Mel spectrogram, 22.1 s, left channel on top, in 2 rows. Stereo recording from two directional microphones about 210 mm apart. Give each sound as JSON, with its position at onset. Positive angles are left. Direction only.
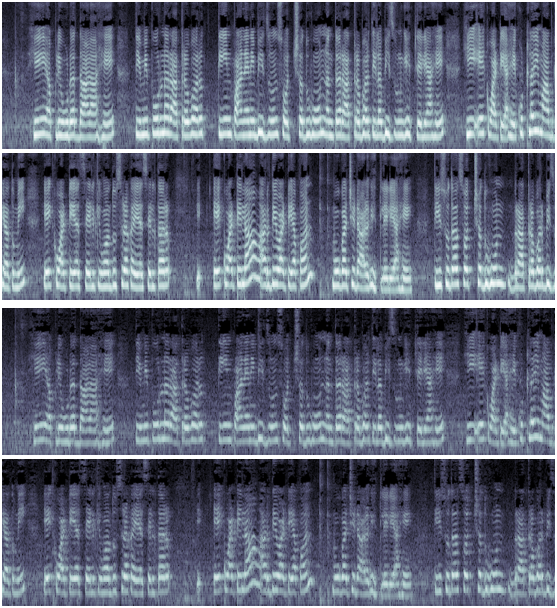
{"t": 0.6, "sound": "a woman's voice", "side_deg": 55}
